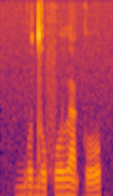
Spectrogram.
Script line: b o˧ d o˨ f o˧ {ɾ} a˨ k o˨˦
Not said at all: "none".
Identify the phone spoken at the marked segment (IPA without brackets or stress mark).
l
